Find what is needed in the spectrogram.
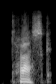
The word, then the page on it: tusk: American English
